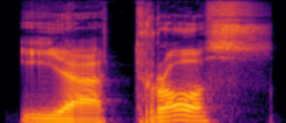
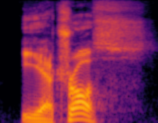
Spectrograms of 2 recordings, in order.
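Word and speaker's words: ἰατρός: run over the alpha both Iota and Alpha both of those are vowels that could be long or short and so in this particular case they're marked because they are of long duration so we want to make sure that those macrons are there it's not iatros it's not short like that it's iatros so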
